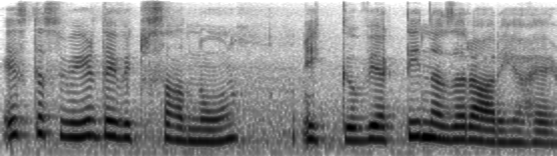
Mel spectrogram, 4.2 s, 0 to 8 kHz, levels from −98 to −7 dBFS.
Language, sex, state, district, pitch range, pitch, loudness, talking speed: Punjabi, female, Punjab, Kapurthala, 205-260 Hz, 225 Hz, -14 LUFS, 160 wpm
